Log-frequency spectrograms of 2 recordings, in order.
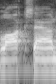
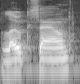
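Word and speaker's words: LokSound: rivet counter version with uh the installed esu lok sound sound decoder and yes i said lok sound most people mispronounce it it's not lock sound it's loc sound but anyways say it however you want uh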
